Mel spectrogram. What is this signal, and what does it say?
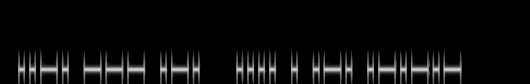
Morse code, heard as a keyed tone, about 22 wpm, 700 Hz. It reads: FOR HER.
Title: Sentences from Top 600 Words 22wpm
